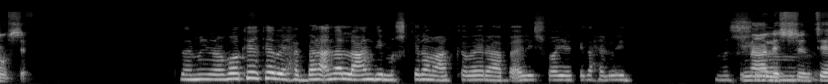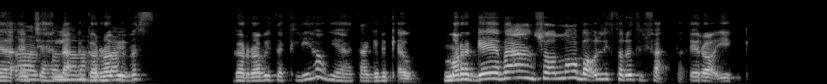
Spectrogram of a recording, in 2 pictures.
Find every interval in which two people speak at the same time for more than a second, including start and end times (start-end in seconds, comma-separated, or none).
7.4-9.6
